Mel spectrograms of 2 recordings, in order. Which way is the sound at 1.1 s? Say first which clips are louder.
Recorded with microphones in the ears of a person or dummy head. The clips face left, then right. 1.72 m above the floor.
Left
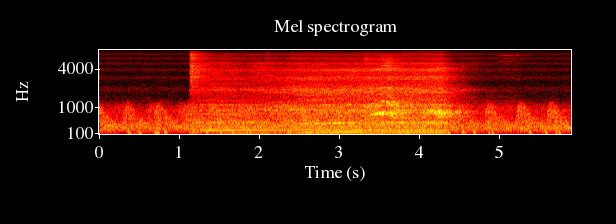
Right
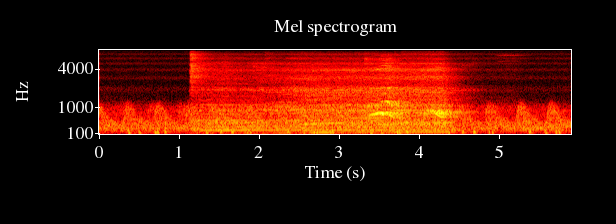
Even; 55° left (ahead or behind).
